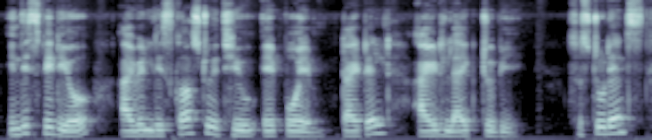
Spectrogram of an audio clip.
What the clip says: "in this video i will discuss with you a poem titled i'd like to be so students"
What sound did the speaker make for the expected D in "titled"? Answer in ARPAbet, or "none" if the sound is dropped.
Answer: D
